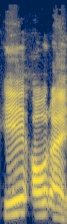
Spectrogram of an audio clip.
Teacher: एक होता है कंठ तालव्य, इसमें कंठ और तालव्य दोनों का प्रयोग किया जाएगा।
